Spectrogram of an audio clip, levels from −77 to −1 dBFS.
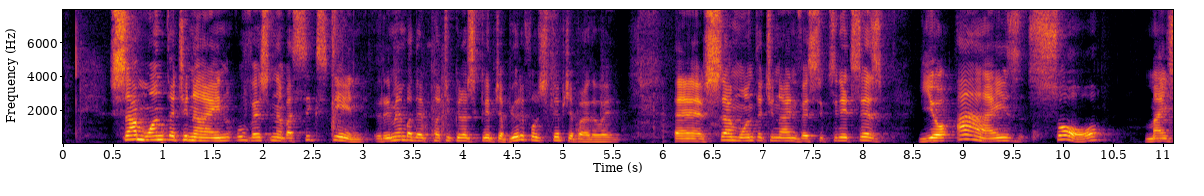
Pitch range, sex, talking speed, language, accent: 165-215 Hz, male, 135 wpm, English, South African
